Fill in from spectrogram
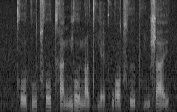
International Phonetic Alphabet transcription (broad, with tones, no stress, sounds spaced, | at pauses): kʰ o˧˥ ʊ̯ k u˧˥ t͡sʰ o˧˥ ʊ̯ kʰ a̰˨˩ n n̪ j o˥˩ ʊ̯ n̪ ɑ˩ ʊ̯ t̪ʰ j ɛ̰˨˩ pʰ w ɔ˥ t͡sʰ ɹ̩˥ pʰ i˧˥ ŋ ʂ a˥˩ ɪ̯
